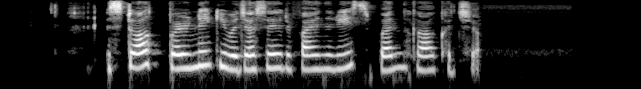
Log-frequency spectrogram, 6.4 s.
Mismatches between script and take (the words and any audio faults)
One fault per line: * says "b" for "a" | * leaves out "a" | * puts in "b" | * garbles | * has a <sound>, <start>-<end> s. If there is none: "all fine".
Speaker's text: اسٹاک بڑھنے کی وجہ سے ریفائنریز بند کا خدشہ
all fine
